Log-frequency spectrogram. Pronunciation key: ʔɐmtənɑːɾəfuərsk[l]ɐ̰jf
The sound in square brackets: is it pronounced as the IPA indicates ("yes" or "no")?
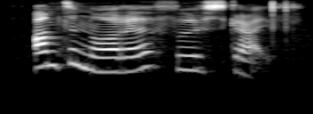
no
